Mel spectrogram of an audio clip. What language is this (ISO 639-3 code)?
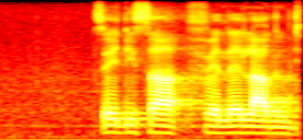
tsn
